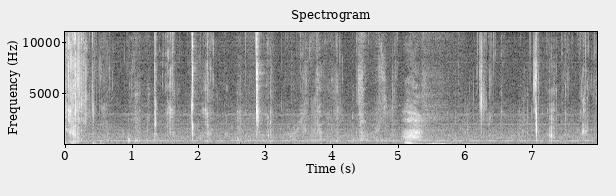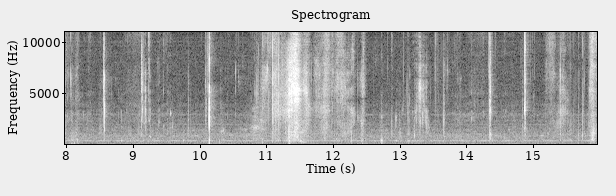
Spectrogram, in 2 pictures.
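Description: Close-miked biting and chewing of crispy fried chicken, with sharp crunches scattered throughout. A longer, louder noisy stretch comes about eleven seconds in.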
